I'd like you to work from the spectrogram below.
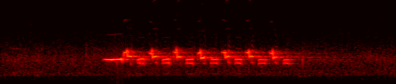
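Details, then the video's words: Japanese robin, wild, in full song in a Koshin mountain forest at dawn in May: a thin introductory whistle followed by a rapid, pulsing rattle of roughly ten notes over about a second, against a calm forest backdrop. "コマドリ 鳴き声"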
